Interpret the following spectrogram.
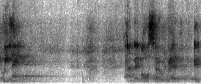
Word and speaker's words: Huineng: You see, this guy, Huineng, most people say Huineng. And they've also read a text called the Sutra of W.E. and they say Wai Lang. But this is simply the Cantonese way of pronouncing the same characters, and this is the Mandarin way.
